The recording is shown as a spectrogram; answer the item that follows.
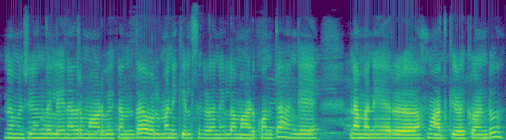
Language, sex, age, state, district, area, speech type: Kannada, female, 18-30, Karnataka, Koppal, rural, spontaneous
